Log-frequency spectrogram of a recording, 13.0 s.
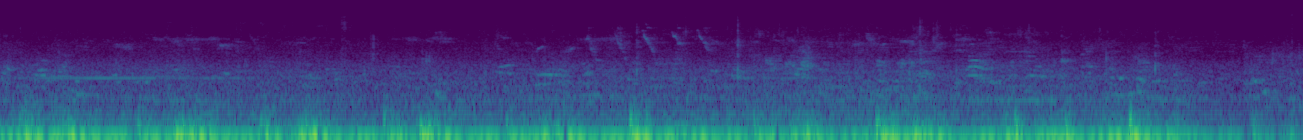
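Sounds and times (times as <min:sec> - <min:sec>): small birds chirping: 0:00.6 - 0:10.9.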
